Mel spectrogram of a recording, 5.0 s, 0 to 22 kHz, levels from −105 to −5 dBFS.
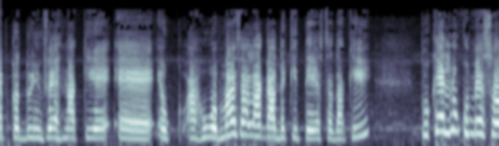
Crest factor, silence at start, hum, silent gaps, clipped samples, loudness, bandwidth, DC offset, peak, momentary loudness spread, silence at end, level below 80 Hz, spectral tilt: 18 dB; 0 s; none; none; under 0.1%; -18 LUFS; 16.5 kHz; under 0.1%; 0 dBFS; 10 LU; 0 s; -60 dBFS; -2.5 dB/octave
